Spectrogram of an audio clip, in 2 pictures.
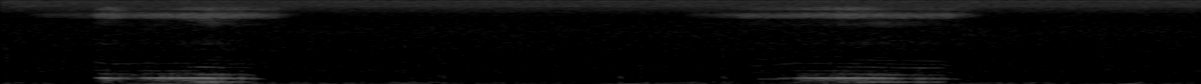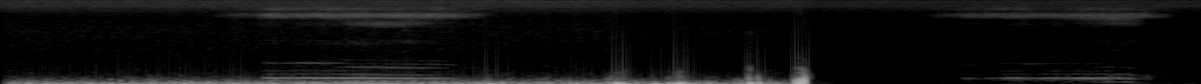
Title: Calico Cat Snoring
